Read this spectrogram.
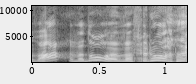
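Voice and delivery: high, rapid-fire puzzled questions; baffled. Retold or imitated. Partner hearing she is sick of the place, baffled. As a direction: imitate a partner taken aback.

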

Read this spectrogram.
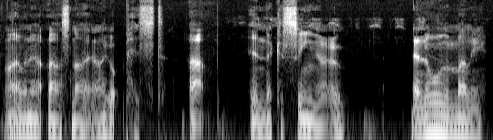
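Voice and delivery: low, soft embarrassed confession; Lovejoy. Acted. Actor confessing casino losses, low, soft and embarrassed. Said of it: "this is very embarrassing".

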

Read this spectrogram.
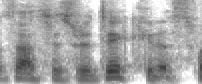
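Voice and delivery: usual speaking voice

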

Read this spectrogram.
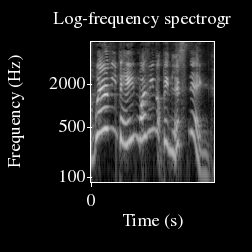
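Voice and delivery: high squealing mock scolding; mock outrage. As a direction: squeal it like a scandalised friend. Mock scolding old friend.

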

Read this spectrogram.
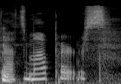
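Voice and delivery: slow, high, playful character voice; hint of a cartoon lady, stretched out; put-on cartoon voice. Joins in the purse impression.

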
